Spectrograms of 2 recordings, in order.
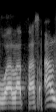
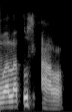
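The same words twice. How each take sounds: First: "tas'al" dengan vokal A; dialek Hafes. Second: "tus'al" dengan vokal U, agak pelan; dialek Waras. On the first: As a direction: ucapkan "wala tas'al" dengan TAS, bukan TUS. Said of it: "masalah dialek". ("tas'al" gaya bacaan Hafes) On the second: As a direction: ucapkan "wala tus'al" dengan TUS, bukan TAS. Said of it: "Dialeknya Waras". ("tus'al" gaya bacaan Waras) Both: Shown as a demonstration.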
